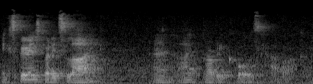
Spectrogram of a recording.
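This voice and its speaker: Background noise is noticeable and the room echo audible while a man talks. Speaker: makeup artist and beauty writer. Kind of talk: documentary interview. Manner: reflective.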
